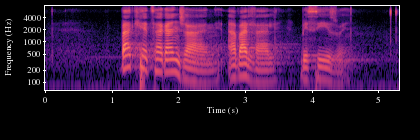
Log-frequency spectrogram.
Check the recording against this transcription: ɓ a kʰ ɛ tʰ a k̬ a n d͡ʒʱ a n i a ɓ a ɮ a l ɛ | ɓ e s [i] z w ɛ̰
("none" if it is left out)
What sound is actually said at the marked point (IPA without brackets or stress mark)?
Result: iː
